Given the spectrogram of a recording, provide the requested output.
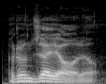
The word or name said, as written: ronzaiolo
